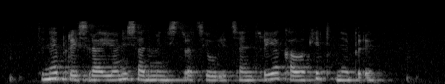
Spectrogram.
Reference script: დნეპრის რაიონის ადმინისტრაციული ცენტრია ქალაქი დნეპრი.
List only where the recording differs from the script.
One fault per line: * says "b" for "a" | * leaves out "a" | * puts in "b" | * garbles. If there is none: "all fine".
all fine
